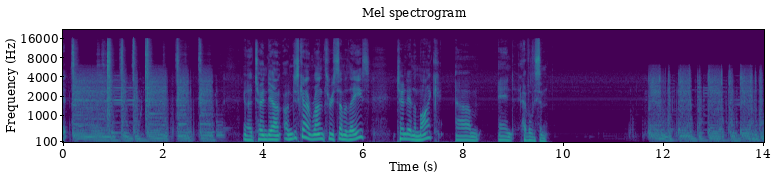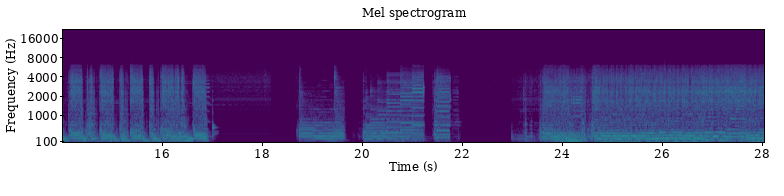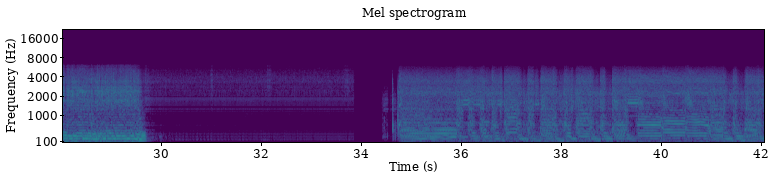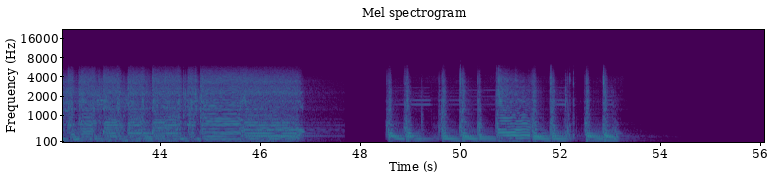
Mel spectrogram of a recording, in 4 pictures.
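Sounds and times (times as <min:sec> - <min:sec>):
guitar chord ringing: 0:00.0 - 0:03.4, 0:11.7 - 0:17.0, 0:18.8 - 0:21.8, 0:34.7 - 0:47.2
chugged guitar chords: 0:00.0 - 0:04.2, 0:11.6 - 0:17.1, 0:18.7 - 0:21.9, 0:23.2 - 0:29.7, 0:34.6 - 0:47.4, 0:48.5 - 0:53.4
distorted electric guitar riff: 0:00.0 - 0:09.3, 0:11.2 - 0:17.5, 0:18.7 - 0:22.0, 0:23.0 - 0:30.1, 0:34.4 - 0:47.6, 0:48.5 - 0:53.4.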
